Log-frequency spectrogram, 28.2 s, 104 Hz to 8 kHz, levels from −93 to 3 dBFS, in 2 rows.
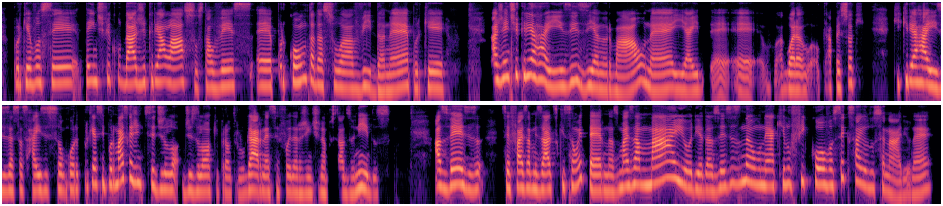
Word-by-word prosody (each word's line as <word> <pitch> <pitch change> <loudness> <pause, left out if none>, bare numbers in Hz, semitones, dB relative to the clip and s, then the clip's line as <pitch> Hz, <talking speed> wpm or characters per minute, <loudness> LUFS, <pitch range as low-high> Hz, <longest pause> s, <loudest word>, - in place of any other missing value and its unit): porque 225 0 -1
você 235 0 -2
tem 250 0 -2
dificuldade 235 -3 +2
de 235 - -3
criar 245 +1 +1
laços, 225 -5 +3
talvez, 200 +2 -3
eh, 205 0 +1
por 230 +4 -9
conta 250 +3 +1
da 215 -1 0
sua 195 -3 -2
vida, 175 -3 -5
né. 180 +4 +2
Porque 185 -1 -3 0.7
a 270 - +6
gente 295 +5 +1
cria 315 -1 +4
raízes, 205 -3 0
e 205 0 +1
é 185 - 0
normal, 175 +6 +1
né. 175 -2 0
E 175 -1 -4
aí, 165 +1 -2
é 175 - -7
é - - -19 0.2
agora, 170 0 0
o 170 - -14
a 190 - -8
pessoa 195 +5 -4
que 235 +2 -23 0.5
que 220 - -12
cria 245 +1 +3
raízes, 200 -6 +4
essas 190 0 -4
raízes 190 0 -3
são 195 -2 -4
cor 195 -1 -4
porque 230 +2 -2
assim, 250 0 -4
por 245 +2 -2
mais 260 +5 +5
que 330 - +3
a - - +3
gente 260 -3 -3
se 235 - -3
deslo 195 -1 -3
desloque 185 0 -4
pra 175 0 -8
outro 165 -1 -13
lugar, 185 +3 +6
né, 175 - -2
você 175 +1 -11
foi 180 0 -7
da 175 - -4
Argentina 170 +1 -6
para - - -26
os - - -12
Estados 170 -1 -7
Unidos, 175 -3 -3 0.7
às 225 -3 +4
vezes 225 -4 +4 0.3
você 215 - -2
faz 215 +1 +3
amizades 200 -1 +2
que 230 - -7
são 225 +1 -3
eternas, 190 - +1
mas 225 +2 +2
a 250 0 +5
maioria 255 -4 +5
das 190 -1 -4
vezes 230 +4 -4
não, 270 -3 +1
né. 235 -1 +2
Aquilo 240 +2 -2
ficou, 260 -1 0
você 240 +7 -3
que - - -15
saiu 265 -5 -1
do 210 - -7
cenário, 165 -8 -4
né. 175 +5 -4
205 Hz, 180 wpm, -23 LUFS, 185-240 Hz, 0.7 s, a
